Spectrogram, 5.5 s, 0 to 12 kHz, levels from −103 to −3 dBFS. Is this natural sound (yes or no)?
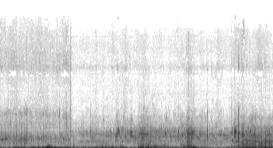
no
